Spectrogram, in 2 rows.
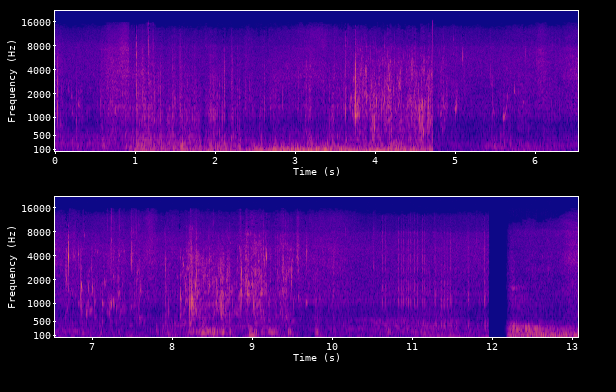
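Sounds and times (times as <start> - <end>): wind buffeting microphone: 0.9 - 4.8
water splashes and drips: 3.4 - 10.1.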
